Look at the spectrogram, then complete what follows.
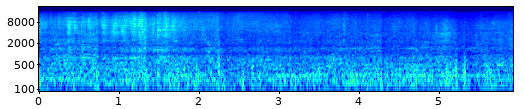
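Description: Jet ski engines running at speed across choppy water, a steady drone, with wind buffeting the microphone.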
